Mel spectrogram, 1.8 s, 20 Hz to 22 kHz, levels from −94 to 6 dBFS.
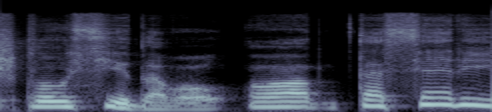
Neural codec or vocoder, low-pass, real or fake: codec, 44.1 kHz, 2.6 kbps, SNAC; 14.4 kHz; fake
